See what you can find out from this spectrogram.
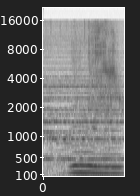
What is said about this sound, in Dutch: en ik begin er vandaag over omdat het tot voor kort nog onduidelijk was hoe walvissen die geluiden konden maken.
